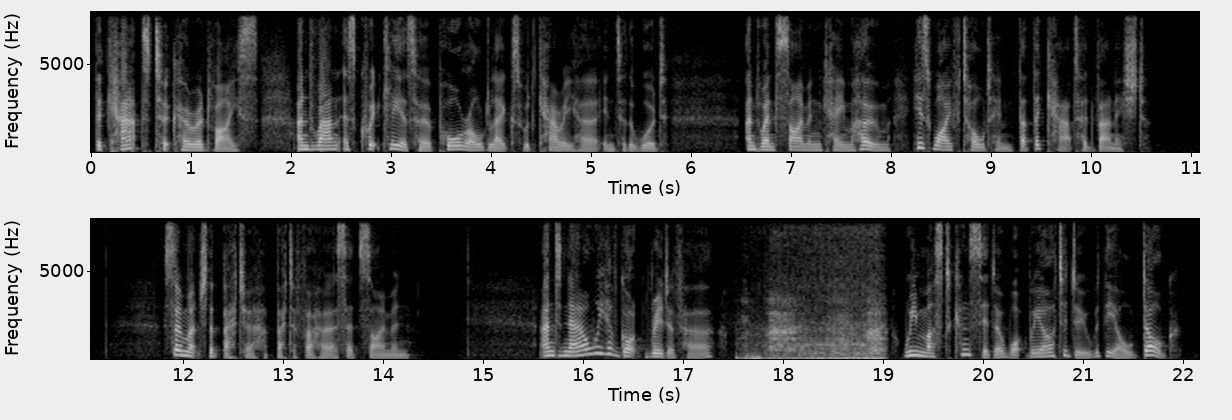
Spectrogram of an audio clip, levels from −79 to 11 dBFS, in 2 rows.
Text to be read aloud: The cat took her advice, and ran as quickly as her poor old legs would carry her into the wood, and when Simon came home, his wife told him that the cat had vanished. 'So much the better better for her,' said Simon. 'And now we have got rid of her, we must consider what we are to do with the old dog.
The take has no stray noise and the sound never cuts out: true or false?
false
